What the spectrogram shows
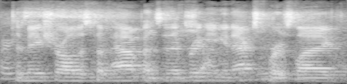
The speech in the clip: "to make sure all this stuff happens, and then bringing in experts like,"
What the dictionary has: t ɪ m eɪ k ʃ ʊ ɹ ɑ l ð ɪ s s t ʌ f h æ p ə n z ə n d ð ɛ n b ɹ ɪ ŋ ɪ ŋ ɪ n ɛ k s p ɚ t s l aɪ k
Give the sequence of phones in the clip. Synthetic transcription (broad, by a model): t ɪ m eɪ k ʃ ʊ ɹ ɑ l ð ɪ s s t ʌ f h æ p ə n z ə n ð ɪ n b ɹ ɪ ŋ ɪ ŋ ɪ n ɛ k s p ɚ t s l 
